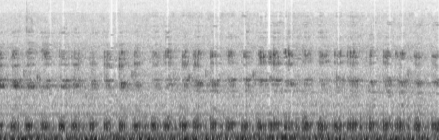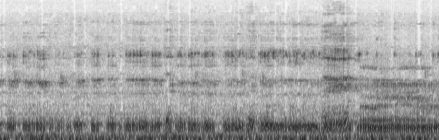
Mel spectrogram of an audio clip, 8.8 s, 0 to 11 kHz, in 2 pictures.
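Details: A typical male koala bellow, picked up by a song meter recorder between 6 a.m. and 8 p.m., is a deep rasping rumble of fast snore-like pulses, about three each second.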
